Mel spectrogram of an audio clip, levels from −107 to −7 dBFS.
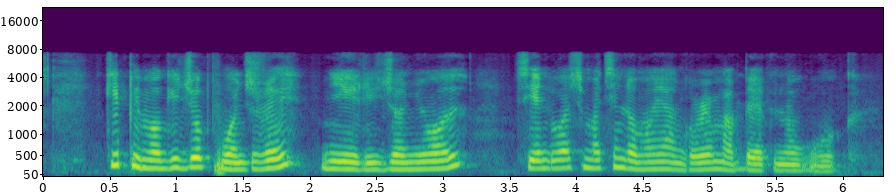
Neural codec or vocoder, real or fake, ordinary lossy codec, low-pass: codec, 16 kHz, 4 kbps, FreqCodec, smaller model; fake; none; 7.2 kHz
